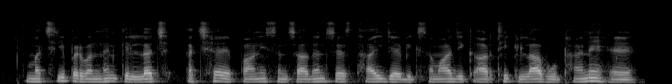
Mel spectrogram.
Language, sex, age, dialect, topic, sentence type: Magahi, male, 18-24, Western, agriculture, statement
